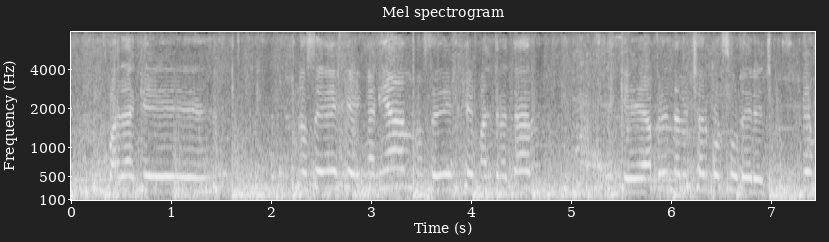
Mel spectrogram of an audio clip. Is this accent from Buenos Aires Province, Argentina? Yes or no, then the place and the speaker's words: yes; Moreno, Buenos Aires Province, Argentina; vengo del partido de Moreno.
